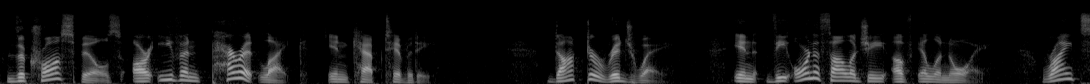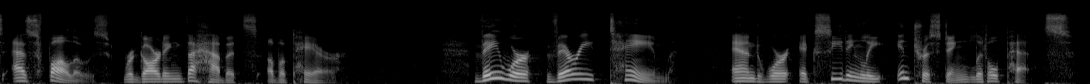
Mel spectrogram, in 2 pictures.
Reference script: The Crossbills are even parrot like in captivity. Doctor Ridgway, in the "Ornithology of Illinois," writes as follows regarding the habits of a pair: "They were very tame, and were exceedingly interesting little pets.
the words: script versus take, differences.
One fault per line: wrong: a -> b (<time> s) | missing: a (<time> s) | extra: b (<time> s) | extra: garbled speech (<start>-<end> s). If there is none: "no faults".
no faults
